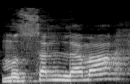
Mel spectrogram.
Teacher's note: مسلمہ لام پھر مشدد ہے، سین کے ساتھ ملا کر پڑھنا ہے مضبوطی کے ساتھ۔ مسلمۃ اللہ، تا کے اوپر تنوین ہے، دو پیچ آگے لام پھر مشدد ہے، ملا کر پڑھنا ہے۔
